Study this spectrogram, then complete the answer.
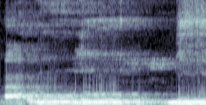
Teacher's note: Membaca dengan penuh jiwa, yaitu dengan makhrajnya hamzah pada pangkal tenggorokan. ya. A'udzu bi, benar-benar mantap, bukan a'udzu, tapi yang benar a'udzu.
